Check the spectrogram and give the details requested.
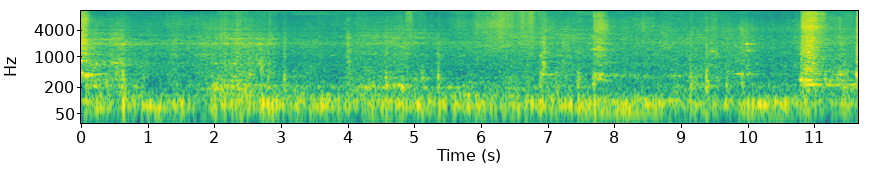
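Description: Long freight train's wagons rolling past with a steady low rumble and wheels clattering over the rails, with brief sharper bursts about 7½ and 11 seconds in.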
